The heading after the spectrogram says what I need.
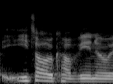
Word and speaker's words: Italo Calvino: your interests are and i'm gonna try to pronounce everything correctly um uh italio calvino is that correct yeah last name calvino yeah italo calvino is uh yeah he's in it he was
